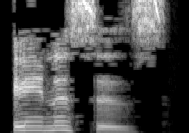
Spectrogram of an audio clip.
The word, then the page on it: anuses: British English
